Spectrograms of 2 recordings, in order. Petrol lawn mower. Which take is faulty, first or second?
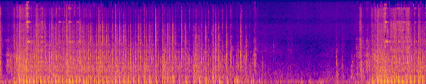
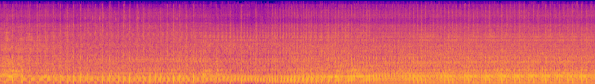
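first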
